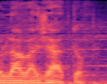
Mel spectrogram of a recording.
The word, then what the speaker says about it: Lava Jato: de toda una operación llamada Lava Jato, o Lava Jato, para pronunciarlo de la mejor manera posible.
